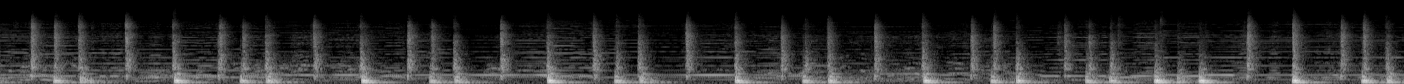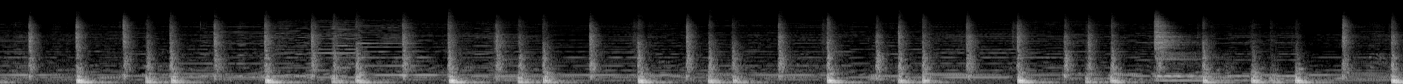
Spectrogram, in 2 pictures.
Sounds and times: songs 0.0 - 28.0
drums 24.2 - 27.3

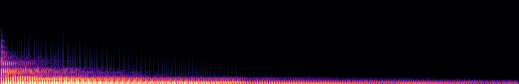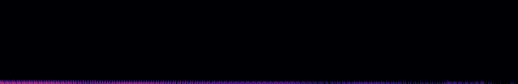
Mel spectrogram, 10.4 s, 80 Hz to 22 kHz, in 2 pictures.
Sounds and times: Bass Guitar Picked 0.0 - 10.0

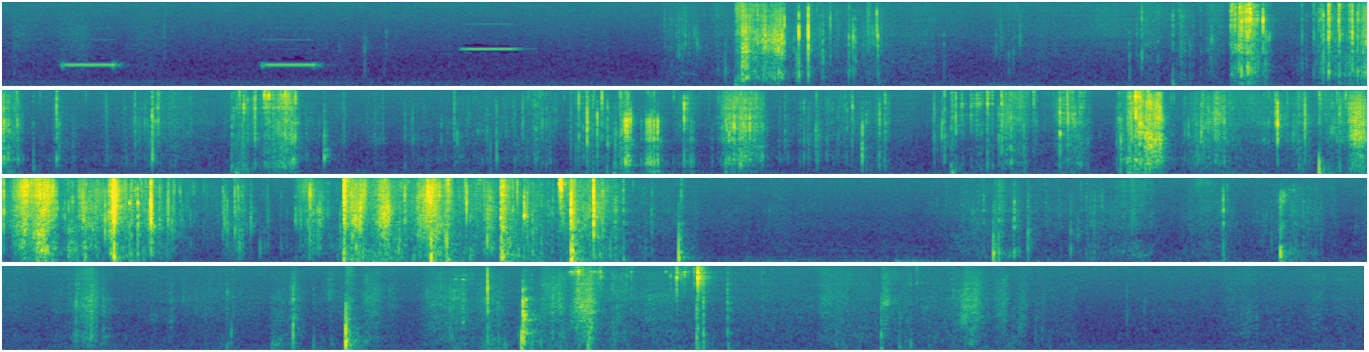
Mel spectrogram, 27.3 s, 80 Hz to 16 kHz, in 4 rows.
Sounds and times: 3 beep 0.3 - 0.6
3 beep 1.3 - 1.7
3 beep 2.3 - 2.7
clothing rustle 3.3 - 17.1
Foley walk on tile covered with gritty dirt 3.4 - 4.4
Foley walk on tile covered with gritty dirt 5.0 - 17.2
clothing rustle 18.4 - 27.2

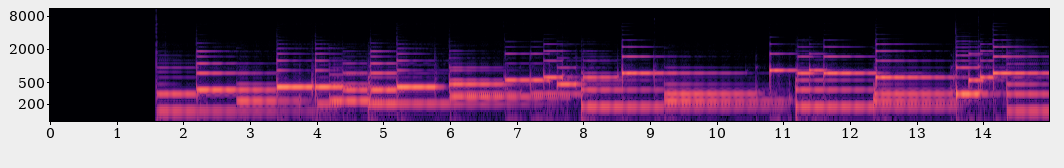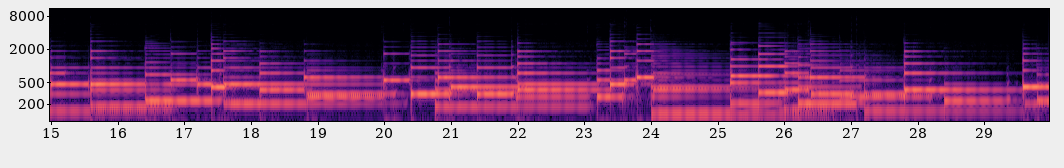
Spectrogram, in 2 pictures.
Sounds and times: rhodes keys 1.6 - 29.9

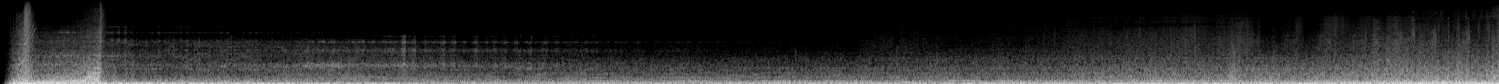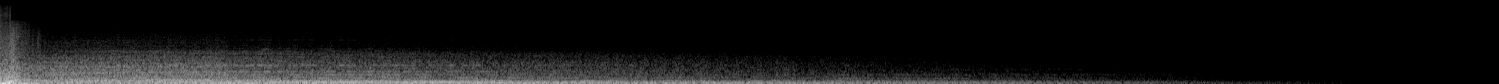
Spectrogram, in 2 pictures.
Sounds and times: whoosh 0.0 - 1.5
implosion 0.1 - 1.2
boom 0.1 - 1.2
riser 8.2 - 15.6
whoosh 8.6 - 15.7
boom 8.6 - 15.8
implosion 8.6 - 15.9
stinger 8.6 - 15.9
impact 8.6 - 15.6

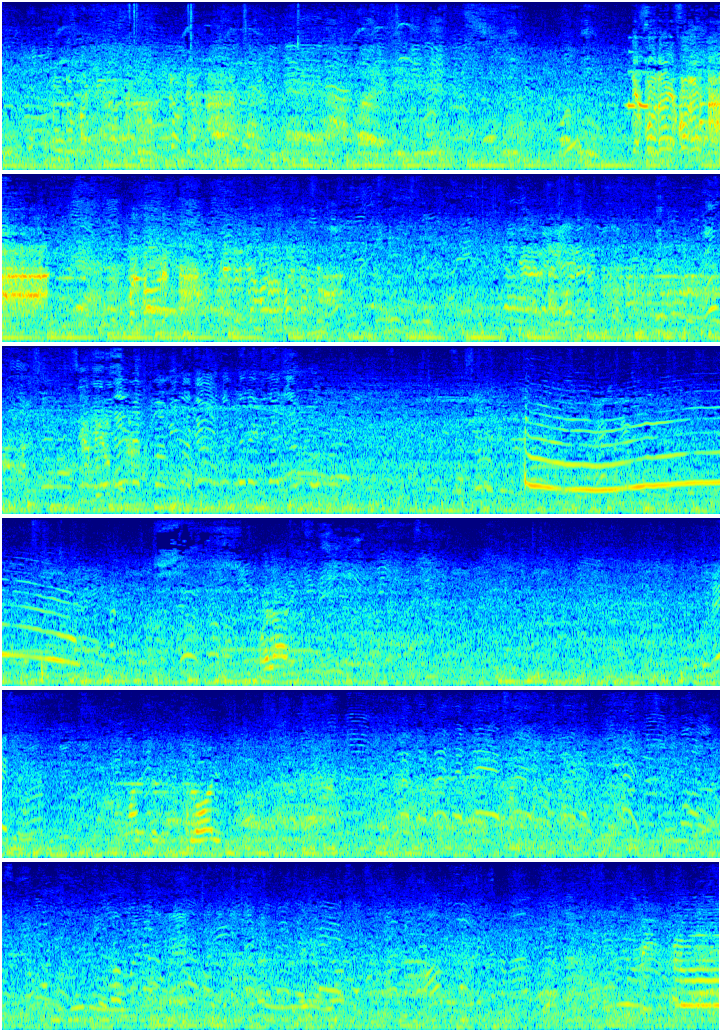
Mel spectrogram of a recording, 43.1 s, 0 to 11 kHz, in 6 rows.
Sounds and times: conversaciones 0.0 - 17.7
marcha todo tipo de gente 5.5 - 11.1
conversaciones 19.0 - 24.7
conversaciones 28.6 - 43.0

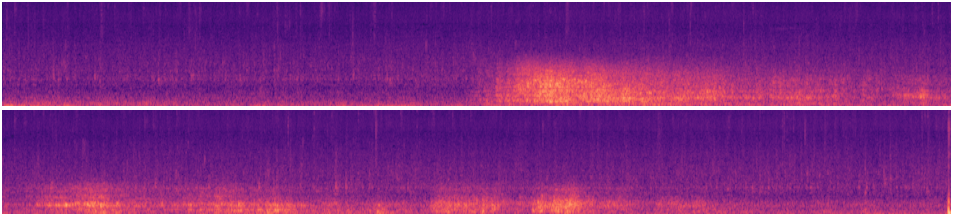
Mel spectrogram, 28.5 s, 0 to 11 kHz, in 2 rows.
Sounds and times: Rain 0.0 - 28.4
Thunder 7.1 - 14.0

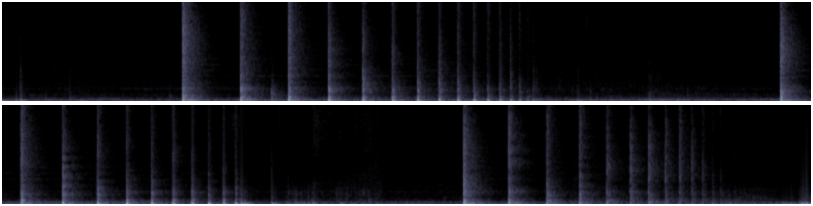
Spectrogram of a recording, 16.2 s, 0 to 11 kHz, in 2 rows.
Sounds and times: ball bounce basketball drop 1.8 - 5.4
ball bounce basketball drop 7.8 - 10.6
ball bounce basketball drop 12.7 - 15.5

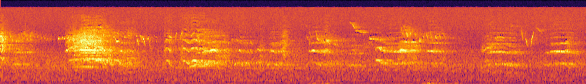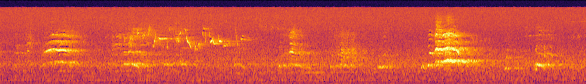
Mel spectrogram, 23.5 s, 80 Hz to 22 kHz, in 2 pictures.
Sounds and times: Foxes crying 0.0 - 9.0
Foxes crying 9.6 - 15.4
Foxes crying 17.2 - 23.0

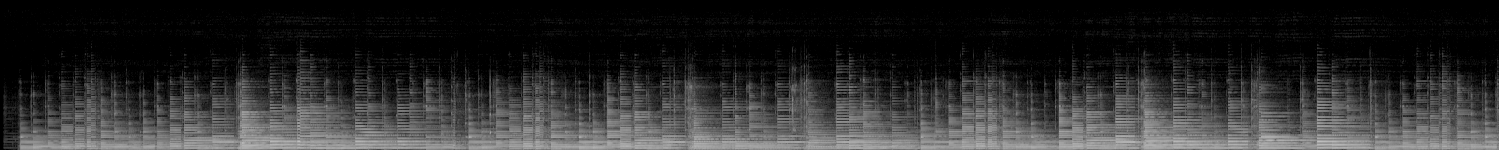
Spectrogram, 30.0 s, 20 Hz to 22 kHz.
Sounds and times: acoustic guitar chord sequence 0.3 - 29.9

